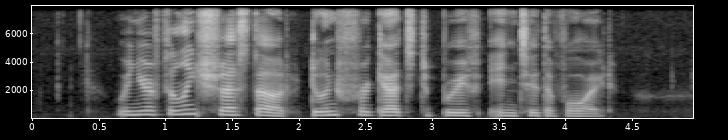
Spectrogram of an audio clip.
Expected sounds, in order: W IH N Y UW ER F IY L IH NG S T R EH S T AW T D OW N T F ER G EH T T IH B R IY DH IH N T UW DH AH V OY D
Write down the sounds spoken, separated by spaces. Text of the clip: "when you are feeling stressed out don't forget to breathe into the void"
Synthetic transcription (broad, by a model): W IH N Y ER F IY L IH NG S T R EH S T AW T D OW N T F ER G EH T T IH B R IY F IH N T UW DH AH V OY D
